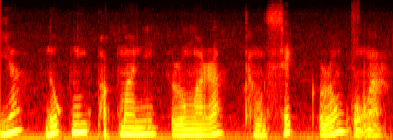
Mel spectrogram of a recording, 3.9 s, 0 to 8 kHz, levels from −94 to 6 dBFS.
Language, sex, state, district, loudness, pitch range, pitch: Garo, male, Meghalaya, North Garo Hills, -16 LUFS, 120-170 Hz, 140 Hz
